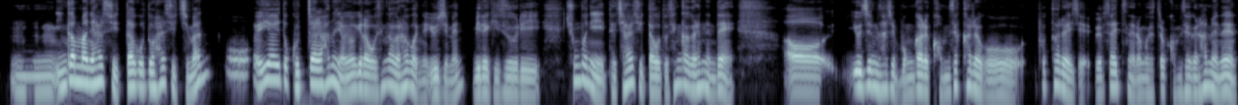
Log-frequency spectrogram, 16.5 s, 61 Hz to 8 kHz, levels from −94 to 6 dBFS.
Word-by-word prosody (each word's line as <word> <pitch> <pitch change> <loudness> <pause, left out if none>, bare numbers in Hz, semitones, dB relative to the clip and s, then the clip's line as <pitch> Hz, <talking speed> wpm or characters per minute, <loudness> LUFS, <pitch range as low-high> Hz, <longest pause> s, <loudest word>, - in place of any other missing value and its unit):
음 115 0 -5
인간만이 175 +3 +7
할 185 +2 +3
수 175 -8 -3
있다고도 140 +3 +3
할 170 +4 -2
수 170 -5 -7
있지만 195 - -2 0.2
어 255 -1 -4
AI도 195 +3 +3
곧잘 160 +3 +4
하는 180 0 0
영역이라고 125 +1 +3
생각을 145 -1 -1
하거든요 95 -11 -1
요즘에는. 105 - -3
미래 115 +1 0
기술이 105 -1 -4 0.3
충분히 180 - -1
대체할 145 +11 -2
수 150 - -7
있다고도 115 -4 0
생각을 150 -2 -1
했는데 130 -3 -1 0.7
어 115 -1 +4 0.4
요즘 145 0 +3
사실 130 0 -4
뭔가를 115 +4 +2
검색하려고 110 -5 -2 0.2
포털에 145 -1 -1
이제 100 - -6
웹사이트나 125 +1 -3
이런 105 +1 -4
곳에서 105 -1 -9
또 125 - -2
검색을 110 +2 -6
하면은 125 -6 +1
130 Hz, 350 characters per minute, -23 LUFS, 110-155 Hz, 0.7 s, 인간만이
